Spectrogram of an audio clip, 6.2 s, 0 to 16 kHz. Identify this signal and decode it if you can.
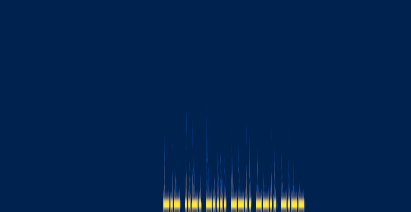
Morse code, heard as a keyed tone, about 42 wpm, 700 Hz. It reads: KF6ZZY
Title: USA Call Signs - 6 Characters - Repeated 3x - 45wpm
